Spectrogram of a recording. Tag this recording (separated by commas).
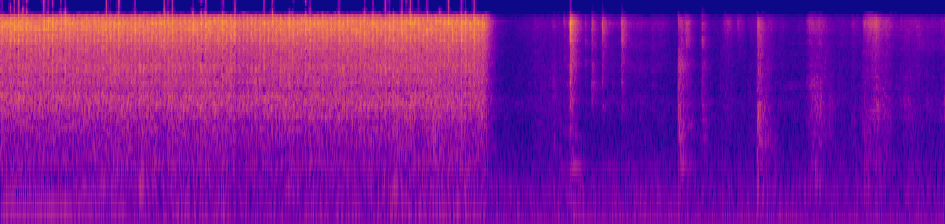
Vehicle, inside a small room, Engine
